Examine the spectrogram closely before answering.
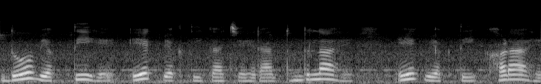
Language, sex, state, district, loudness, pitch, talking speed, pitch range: Hindi, female, Gujarat, Valsad, -18 LUFS, 180 Hz, 145 wpm, 165-225 Hz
